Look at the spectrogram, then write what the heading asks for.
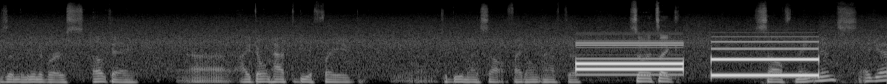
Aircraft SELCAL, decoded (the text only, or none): JM-DQ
